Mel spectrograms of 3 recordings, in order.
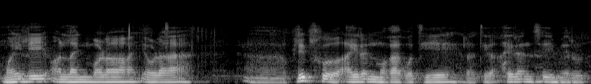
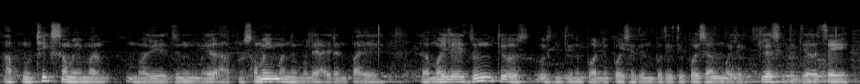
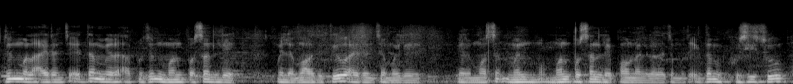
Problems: constant background noise, background conversations at intervals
